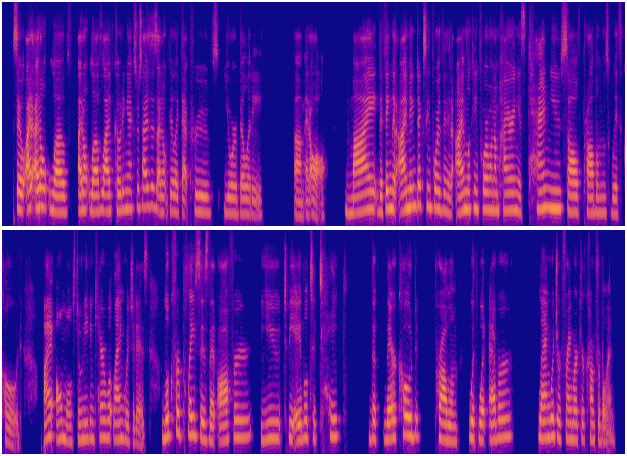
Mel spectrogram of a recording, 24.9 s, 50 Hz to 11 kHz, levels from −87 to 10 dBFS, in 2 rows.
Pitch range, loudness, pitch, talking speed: 190-225 Hz, -23 LUFS, 205 Hz, 185 wpm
